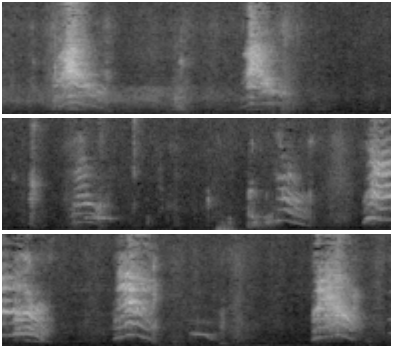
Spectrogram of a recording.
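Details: Rescued foster kitten, one of three siblings still needing toilet help, crying loudly and angrily while its bottom is washed indoors; a run of high, arched meows comes about every one to two seconds, with a couple of fainter ones between.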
